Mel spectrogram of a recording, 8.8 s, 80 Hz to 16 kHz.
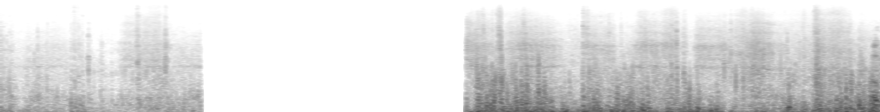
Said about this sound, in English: about 500 feet at the summit, there was a pretty stiff wind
